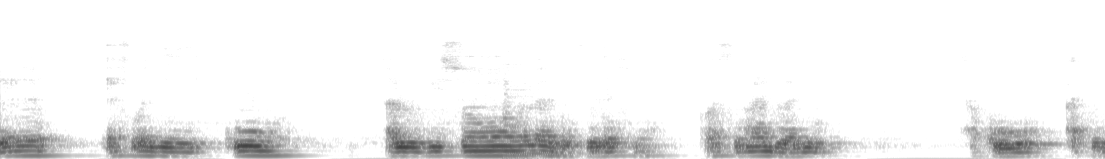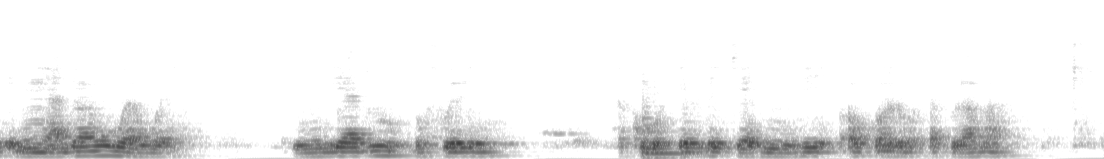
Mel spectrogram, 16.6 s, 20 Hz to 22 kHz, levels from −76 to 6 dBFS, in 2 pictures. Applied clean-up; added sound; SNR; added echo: neural separator model SepFormer DNS4.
